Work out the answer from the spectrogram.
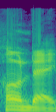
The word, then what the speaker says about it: Hyundai: uh hyundai hi hyundai goddamn brother that's that's pronounced hyundai brother or d nissan okay for sure for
